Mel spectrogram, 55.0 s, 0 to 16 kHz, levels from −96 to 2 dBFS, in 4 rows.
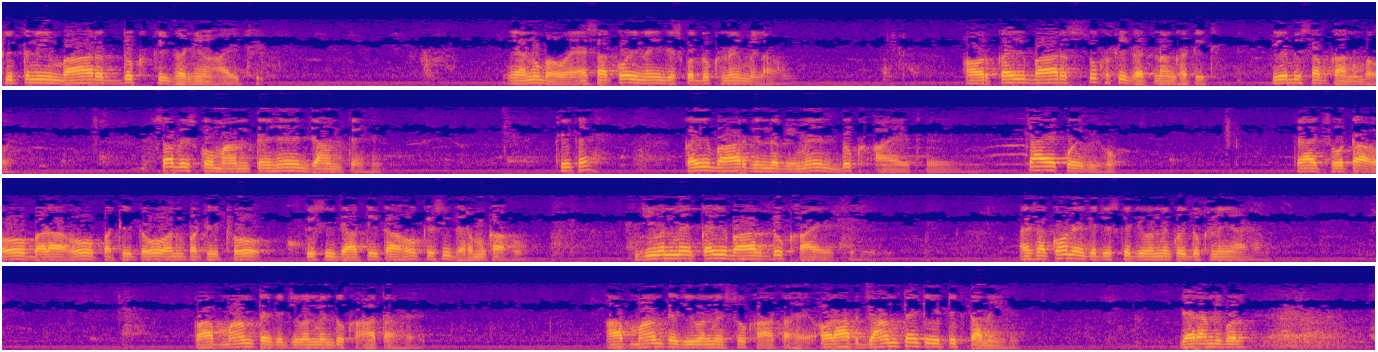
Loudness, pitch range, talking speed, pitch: -18 LUFS, 120-150 Hz, 125 wpm, 130 Hz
